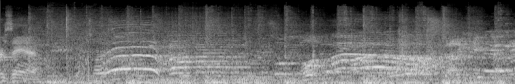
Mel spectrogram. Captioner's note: crowd yelling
